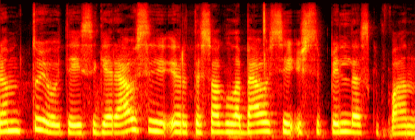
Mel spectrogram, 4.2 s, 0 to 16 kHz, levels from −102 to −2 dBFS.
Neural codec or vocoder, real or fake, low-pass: none; real; 14.4 kHz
